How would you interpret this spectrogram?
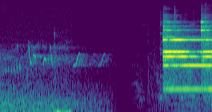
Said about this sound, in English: I can hear her from here. Not sure why they're messing with her bell.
